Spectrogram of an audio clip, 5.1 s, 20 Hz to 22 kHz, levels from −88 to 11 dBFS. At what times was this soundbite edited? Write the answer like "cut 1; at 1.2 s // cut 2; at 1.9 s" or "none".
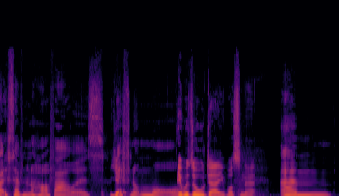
none

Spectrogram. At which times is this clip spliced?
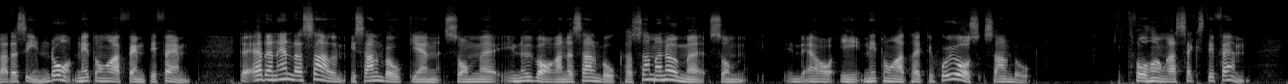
none

